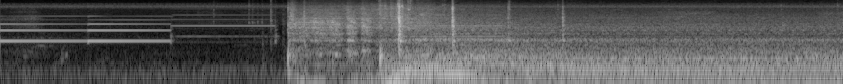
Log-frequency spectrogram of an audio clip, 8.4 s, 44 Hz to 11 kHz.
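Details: 1999 Ford F150 start after Blue Devil head gasket sealer for a suspected blown head gasket (coolant on oil cap, earlier misfires): dash chimes, quick crank, smooth even idle without miss; smoke gone and check engine light now off.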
